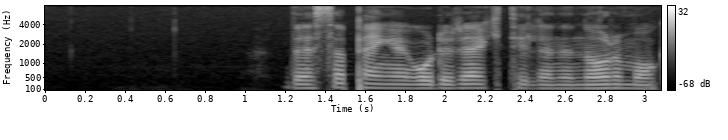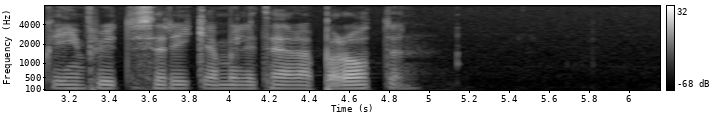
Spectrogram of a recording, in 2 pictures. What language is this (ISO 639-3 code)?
swe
